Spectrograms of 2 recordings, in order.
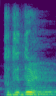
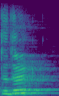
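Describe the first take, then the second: First: It starts with a separate B sound. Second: It starts with a doubled, tense T sound. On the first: The speaker calls it wrong. "처음 보는 친구들 어떻게 읽는다? 부드들, 부드들 이렇게 읽습니다" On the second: The speaker calls it right. "뒤에를 두 배로 읽습니다. 그래서 뜨들"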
